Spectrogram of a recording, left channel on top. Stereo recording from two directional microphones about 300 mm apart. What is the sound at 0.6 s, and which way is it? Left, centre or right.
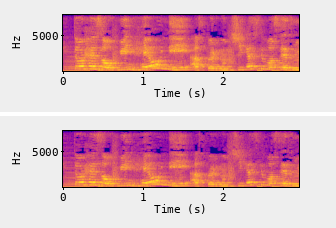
A woman's voice, centre.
